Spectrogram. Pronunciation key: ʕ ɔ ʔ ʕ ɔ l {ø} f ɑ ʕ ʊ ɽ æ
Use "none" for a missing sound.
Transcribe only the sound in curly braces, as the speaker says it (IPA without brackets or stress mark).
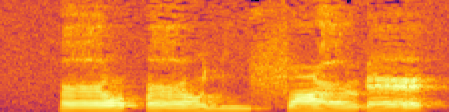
u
